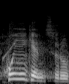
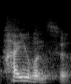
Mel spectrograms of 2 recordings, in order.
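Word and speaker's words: Huygens: 우리 정프로님은 고등학교 때 배울 때 호이겐스로 배우셨어요? 하이혼스로 배우셨어요? 호이겐스랑 하이혼스. 굳이 따지면 호이겐스가 좀 그쵸? 더 뒤에 근데 이것도 바뀌어갖고 요새는 하이혼스. 그 나라의 발음을 따라하자라는 걸로.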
